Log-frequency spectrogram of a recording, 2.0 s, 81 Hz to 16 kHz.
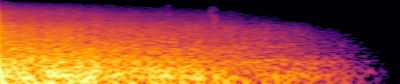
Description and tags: BOOM IMPACT 2
boom, dark, design, explosion, gamescore, impact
